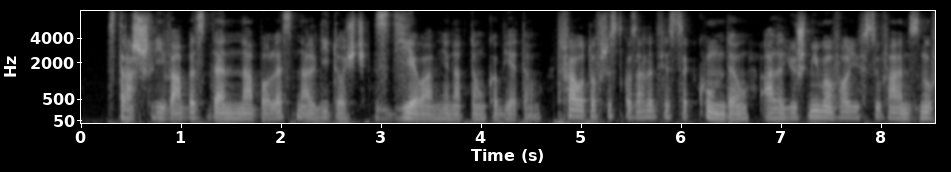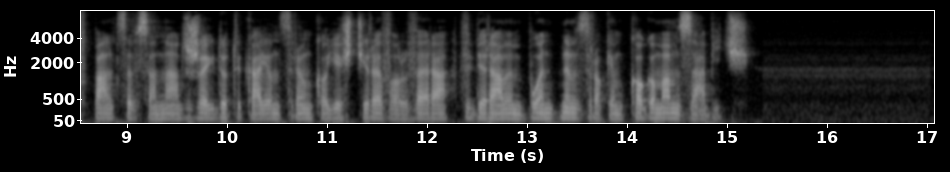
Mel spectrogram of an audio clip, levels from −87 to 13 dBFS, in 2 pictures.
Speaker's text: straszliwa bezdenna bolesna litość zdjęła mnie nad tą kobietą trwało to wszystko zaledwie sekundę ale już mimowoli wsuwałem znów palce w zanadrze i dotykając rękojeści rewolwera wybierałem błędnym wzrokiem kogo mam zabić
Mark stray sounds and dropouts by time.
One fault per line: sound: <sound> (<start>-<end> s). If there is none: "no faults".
no faults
